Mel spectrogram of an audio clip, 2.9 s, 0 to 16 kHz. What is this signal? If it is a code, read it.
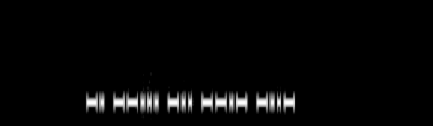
Morse code, heard as a keyed tone, about 53 wpm, 700 Hz. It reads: N7DQX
